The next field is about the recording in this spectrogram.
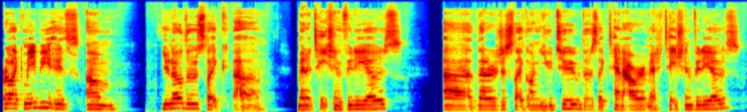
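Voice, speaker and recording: A man's voice: mid-range voice, steady tone, takes it slowly, lightly acted. A man playing a casual young girl who talks in a tentative, rambling way. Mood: unsure guessing.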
